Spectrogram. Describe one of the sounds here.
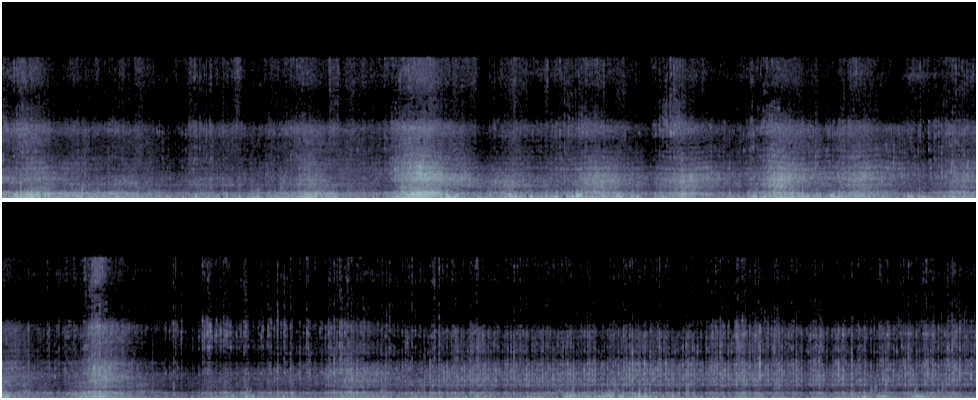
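A small model airplane engine hums steadily nearby.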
